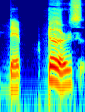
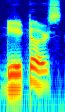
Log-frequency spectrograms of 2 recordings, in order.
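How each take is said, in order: First: The b sound is pronounced before the t. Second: The b sound is silent before the t. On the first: The speaker calls it wrong. "बहुत लोग गलत pronunciation करते हैं इसका as डेप्टर्स, which is completely wrong" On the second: The speaker calls it right. "It should be pronounced as debtors actually and B is silent in it"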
